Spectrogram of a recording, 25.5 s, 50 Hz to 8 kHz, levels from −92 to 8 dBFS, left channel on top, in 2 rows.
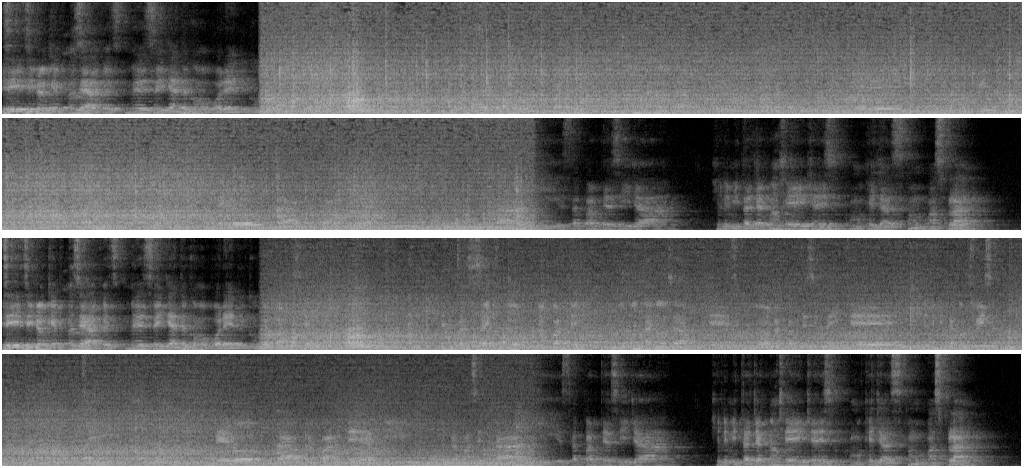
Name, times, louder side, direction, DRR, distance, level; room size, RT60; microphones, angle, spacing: voice 1, 0.0-4.2 5.1-5.2 5.5-12.5 13.7-14.1 15.4-21.1 21.7-24.9, right 1 dB, 55° right, 3 dB, 5.9 m, -32 dB
sound 1, 3.2-19.4, left 2 dB, 60° left, 3.1 m, -26 dB
voice 2, 4.7-5.2 13.9-14.7 15.1-15.4 22.2-22.5, equal, 10° right, 2 dB, 4.4 m, -39 dB
25.5 x 17.0 x 7.1 m, 0.91 s
head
